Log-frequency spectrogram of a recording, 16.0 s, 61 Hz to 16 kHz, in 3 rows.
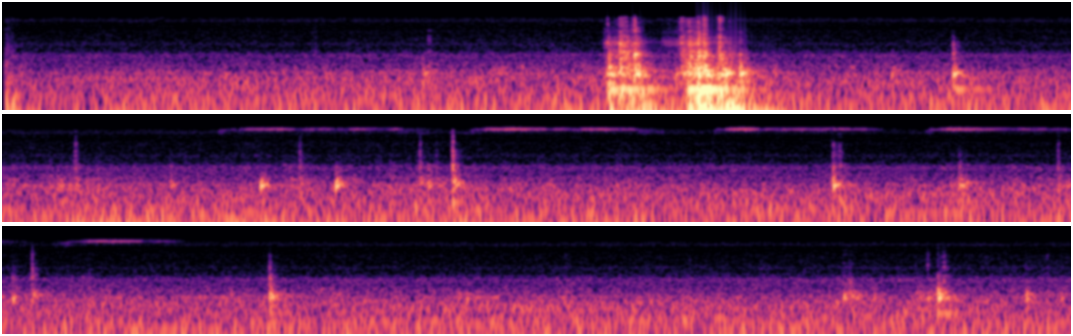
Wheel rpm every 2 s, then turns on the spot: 0, 0, 0, 0, 0, 0, 0, 0.
none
